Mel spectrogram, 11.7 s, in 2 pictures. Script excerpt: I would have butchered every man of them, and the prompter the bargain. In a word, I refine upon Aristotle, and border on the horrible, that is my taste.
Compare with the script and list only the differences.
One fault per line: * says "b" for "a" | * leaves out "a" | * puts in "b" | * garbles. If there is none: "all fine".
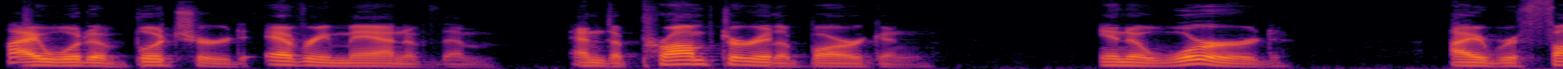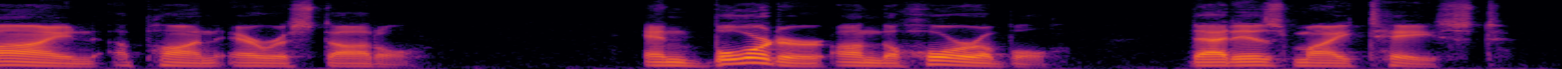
all fine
